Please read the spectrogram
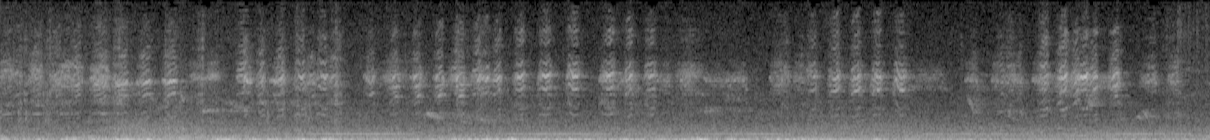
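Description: High, rapid chirring of nestlings begging inside a wooden nest box, coming in pulsing runs. A short mid-pitched call repeats about once a second, over a low rumble.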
